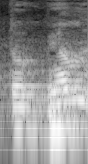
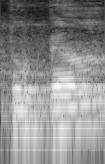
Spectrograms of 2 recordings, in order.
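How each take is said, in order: Both takes have the same delivery.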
